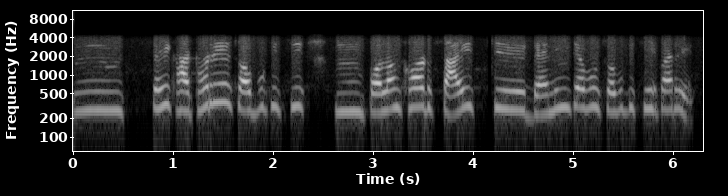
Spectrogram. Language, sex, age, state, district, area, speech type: Odia, female, 18-30, Odisha, Balangir, urban, conversation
